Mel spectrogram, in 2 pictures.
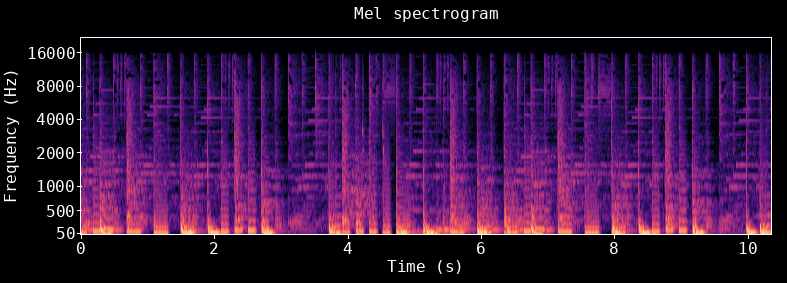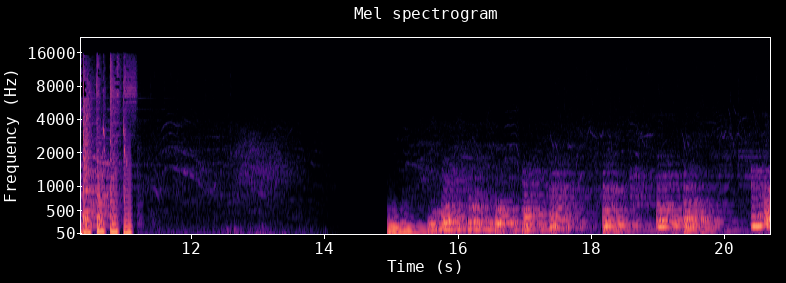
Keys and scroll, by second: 3.0 ctrl+space, 9.1 ctrl+z, 14.8 ctrl+z.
